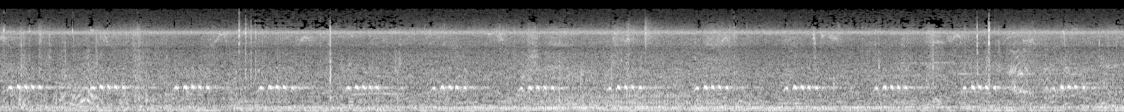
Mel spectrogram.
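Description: A bird repeating a short, slightly trilled call about once a second, evenly, over a steady high-pitched drone.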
